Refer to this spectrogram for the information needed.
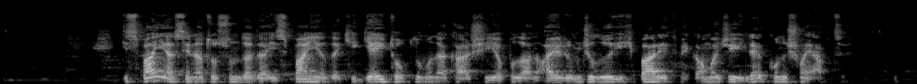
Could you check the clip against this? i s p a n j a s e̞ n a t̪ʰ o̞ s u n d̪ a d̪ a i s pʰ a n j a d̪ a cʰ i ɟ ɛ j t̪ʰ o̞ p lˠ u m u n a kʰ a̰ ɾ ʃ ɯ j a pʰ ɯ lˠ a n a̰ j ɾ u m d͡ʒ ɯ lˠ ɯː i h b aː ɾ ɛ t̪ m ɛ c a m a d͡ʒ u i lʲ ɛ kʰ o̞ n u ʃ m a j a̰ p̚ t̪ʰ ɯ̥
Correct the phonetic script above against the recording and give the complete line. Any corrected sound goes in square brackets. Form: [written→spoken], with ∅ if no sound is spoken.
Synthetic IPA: i s p a n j a s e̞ n a t̪ʰ o̞ s u n d̪ a d̪ a i s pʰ a n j a d̪ a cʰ i ɟ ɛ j t̪ʰ o̞ p lˠ u m u n a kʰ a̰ ɾ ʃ ɯ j a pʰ ɯ lˠ a n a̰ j ɾ [u→ɯ] m d͡ʒ ɯ lˠ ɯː i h b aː ɾ ɛ t̪ m ɛ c a m a d͡ʒ [u→ɯ] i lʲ ɛ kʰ o̞ n u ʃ m a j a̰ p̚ t̪ʰ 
